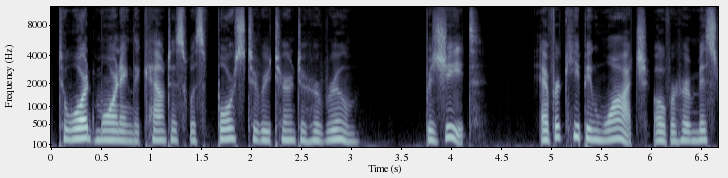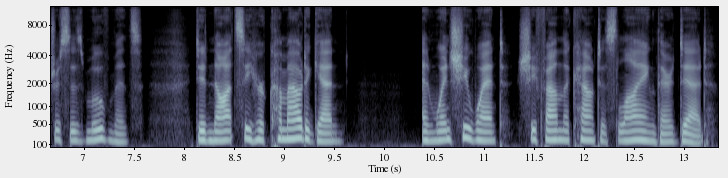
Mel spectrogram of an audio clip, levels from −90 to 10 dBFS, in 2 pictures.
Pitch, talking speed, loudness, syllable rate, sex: 170 Hz, 165 wpm, -22 LUFS, 5.1 syllables/s, female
